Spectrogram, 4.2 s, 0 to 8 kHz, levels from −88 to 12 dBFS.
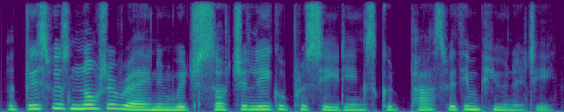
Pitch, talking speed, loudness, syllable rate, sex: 215 Hz, 210 wpm, -16 LUFS, 5.3 syllables/s, female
